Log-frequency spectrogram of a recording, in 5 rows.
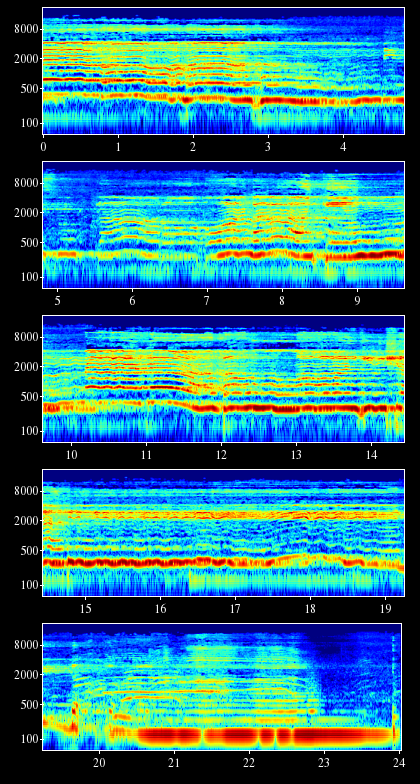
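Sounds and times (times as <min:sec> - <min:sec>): man reciting melodically into microphone: 0:19.1 - 0:21.0.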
